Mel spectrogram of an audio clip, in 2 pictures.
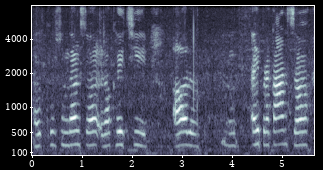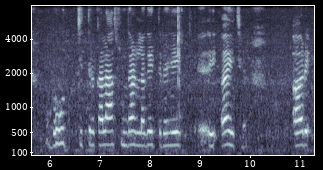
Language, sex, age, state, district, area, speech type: Maithili, female, 30-45, Bihar, Madhubani, rural, spontaneous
